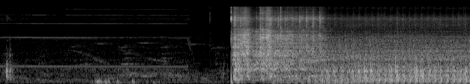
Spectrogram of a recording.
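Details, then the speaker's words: Honda Beat FI scooter, after reinstalling the starter relay, started from the handlebar starter button: quiet, then the engine catches instantly and settles into a steady run; normal start. "Tuh, motor langsung bisa hidup."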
